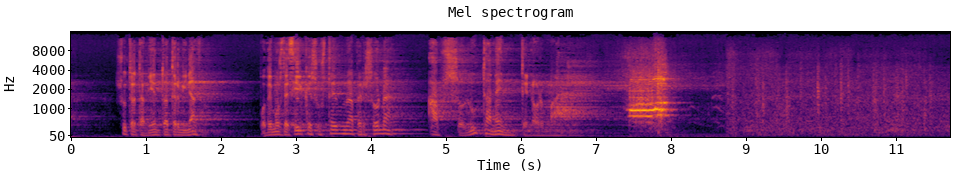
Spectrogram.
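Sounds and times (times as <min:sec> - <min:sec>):
speech: 0:00.7 - 0:08.0
horn-like blast: 0:07.4 - 0:08.3
train carriage rumbling steadily along the rails: 0:07.5 - 0:11.7
rhythmic clickety-clack beats of train carriage on rails: 0:08.6 - 0:11.7.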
